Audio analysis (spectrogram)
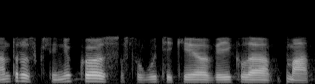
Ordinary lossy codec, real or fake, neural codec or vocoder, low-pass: Opus, 16 kbps; real; none; 9.9 kHz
